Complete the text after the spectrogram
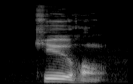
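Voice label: "kyuuhon", Japanese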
